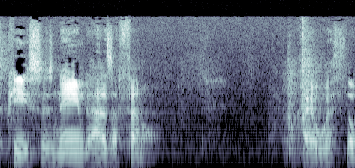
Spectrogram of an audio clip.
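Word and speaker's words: phenyl: end with Y so we end up calling it fennel not to be confused used with phenol okay phenol is spelled with the y l it's referring to an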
